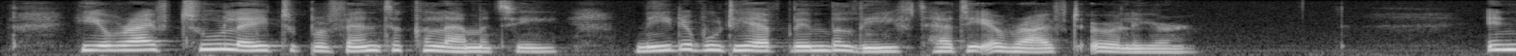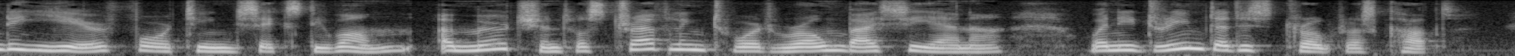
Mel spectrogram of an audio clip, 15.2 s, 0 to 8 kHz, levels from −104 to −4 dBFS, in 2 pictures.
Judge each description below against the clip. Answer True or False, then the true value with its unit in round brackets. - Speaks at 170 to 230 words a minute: False (150 wpm)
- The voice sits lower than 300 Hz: True (185 Hz)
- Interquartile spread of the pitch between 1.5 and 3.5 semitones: False (4.3 semitones)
